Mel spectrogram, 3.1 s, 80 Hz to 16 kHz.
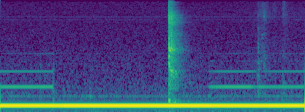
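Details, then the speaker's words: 300 Hz test tone on a hardwire Y-split feeding a Behringer Xenyx into a Tascam recorder, with a Behringer X32 switched off on the other leg: tone turns gritty and buzzy in bursts, wave squashed; powered-off console causing distortion. "We hear distortion. Look what happens when I unplug it. This is crazy. This board is off, but it's in line. Unless it's on, it is causing problems for a signal plugged into this board here."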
